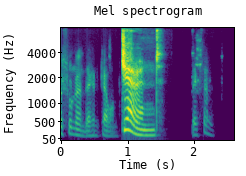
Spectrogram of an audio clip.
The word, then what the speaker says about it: Gerund: noun হচ্ছে normal noun না এই নাউনটা কি জিরান জিরান আচ্ছা জিরান উচ্চারণ না কিন্তু আমি আপনাদের আসলে সঠিক উচ্চারণটা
